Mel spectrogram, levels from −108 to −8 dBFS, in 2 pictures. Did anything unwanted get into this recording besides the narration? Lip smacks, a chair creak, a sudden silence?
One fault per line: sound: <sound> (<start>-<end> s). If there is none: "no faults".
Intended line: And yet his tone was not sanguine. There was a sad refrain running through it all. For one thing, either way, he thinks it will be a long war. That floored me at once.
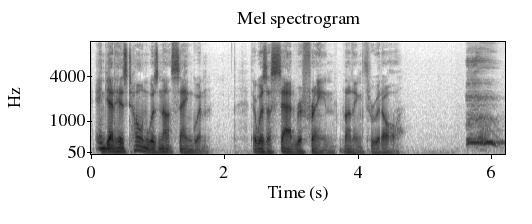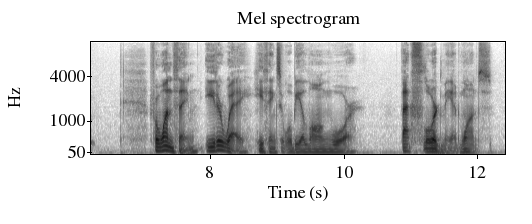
sound: throat clearing (5.6-6.3 s)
